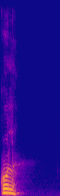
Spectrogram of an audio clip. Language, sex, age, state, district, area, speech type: Kashmiri, male, 30-45, Jammu and Kashmir, Pulwama, rural, read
